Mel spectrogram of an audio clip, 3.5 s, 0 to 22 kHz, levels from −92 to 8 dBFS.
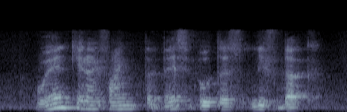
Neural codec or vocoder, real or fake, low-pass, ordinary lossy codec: codec, 16 kHz, 1.1 kbps, Voila-Tokenizer; fake; 7.2 kHz; none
